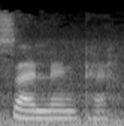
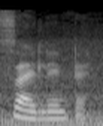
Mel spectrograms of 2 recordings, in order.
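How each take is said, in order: Both takes have the same delivery.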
